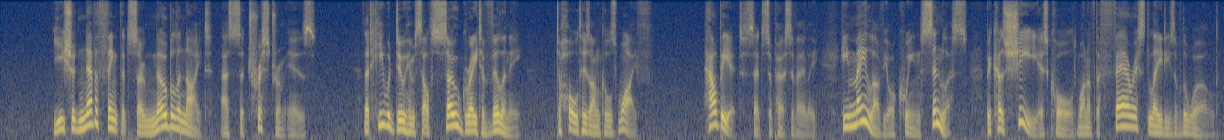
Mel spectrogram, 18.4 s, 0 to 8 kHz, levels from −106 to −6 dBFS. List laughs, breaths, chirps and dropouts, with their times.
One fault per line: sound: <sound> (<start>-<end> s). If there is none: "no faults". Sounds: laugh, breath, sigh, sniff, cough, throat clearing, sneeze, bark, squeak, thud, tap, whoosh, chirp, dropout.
no faults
